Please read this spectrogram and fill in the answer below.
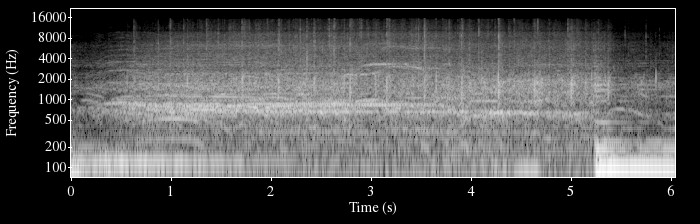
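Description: Live hard rock band in a concert hall: the full band drops out, leaving held guitar notes over the crowd's cheering and whistles. The band comes back in with a loud low chord about five seconds in.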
